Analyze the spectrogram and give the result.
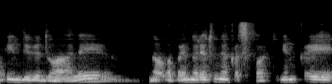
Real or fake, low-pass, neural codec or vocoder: real; 7.2 kHz; none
